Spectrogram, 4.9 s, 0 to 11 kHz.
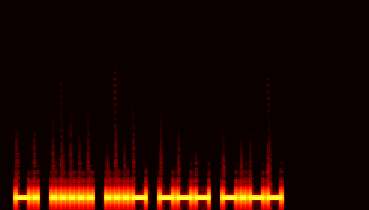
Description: Morse code, heard as a keyed tone, about 20 wpm, 700 Hz. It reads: N5VOY
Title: USA Callsign DE Callsign - 5 Characters - 20wpm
